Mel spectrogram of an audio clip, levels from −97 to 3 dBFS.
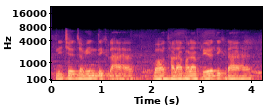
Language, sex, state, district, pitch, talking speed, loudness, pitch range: Hindi, male, Bihar, Patna, 110 Hz, 170 wpm, -15 LUFS, 110-115 Hz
